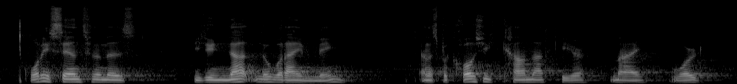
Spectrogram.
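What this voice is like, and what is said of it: Non-American accent. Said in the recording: “it's obvious by my accent that I'm not from America.”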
